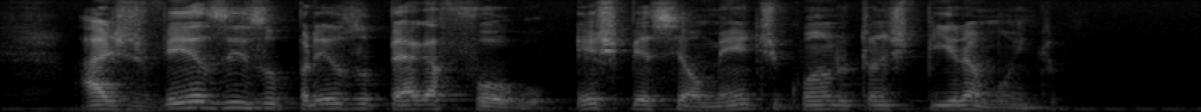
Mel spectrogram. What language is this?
Portuguese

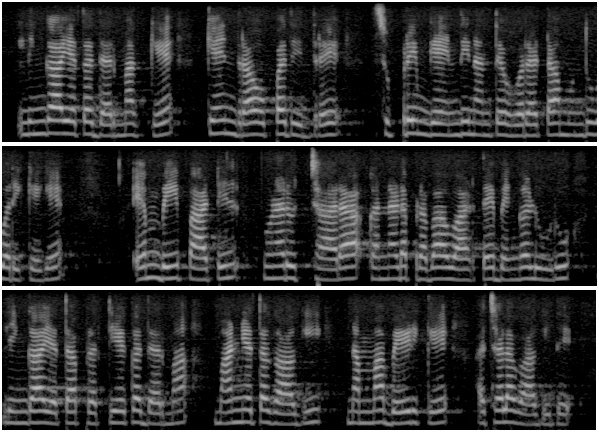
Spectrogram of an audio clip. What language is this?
Kannada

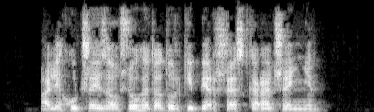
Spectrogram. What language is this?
Belarusian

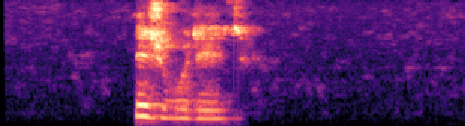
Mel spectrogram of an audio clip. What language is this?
Kabyle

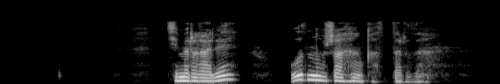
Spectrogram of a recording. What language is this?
Bashkir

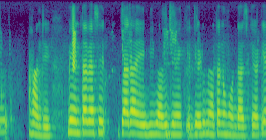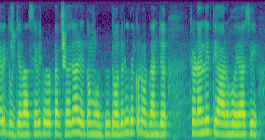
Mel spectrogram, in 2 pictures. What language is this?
Punjabi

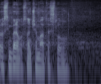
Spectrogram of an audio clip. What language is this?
Czech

